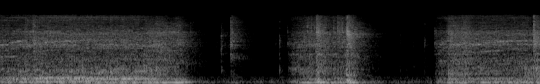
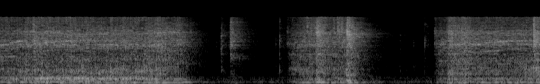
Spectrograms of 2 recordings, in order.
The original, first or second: first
